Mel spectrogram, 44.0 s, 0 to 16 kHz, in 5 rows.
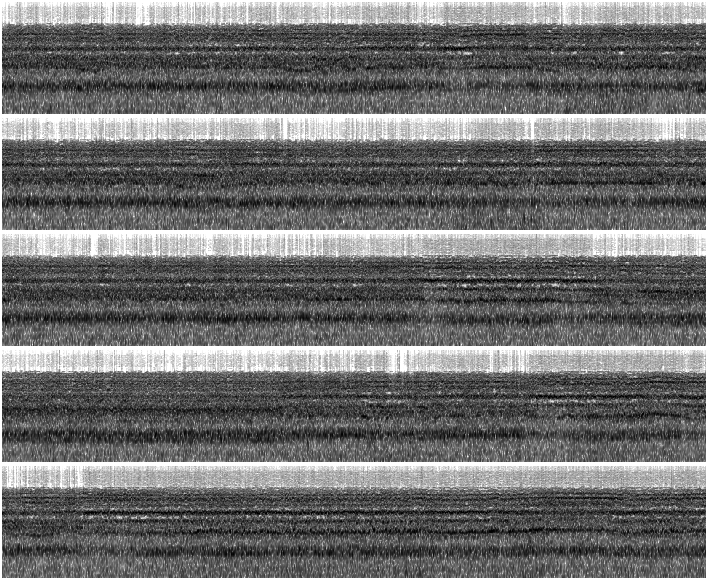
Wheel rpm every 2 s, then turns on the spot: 230, 230, 230, 230, 230, 230, 230, 230, 230, 230, 230, 220, 210, 200, 200, 220, 220, 220, 210, 210, 210, 220.
none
